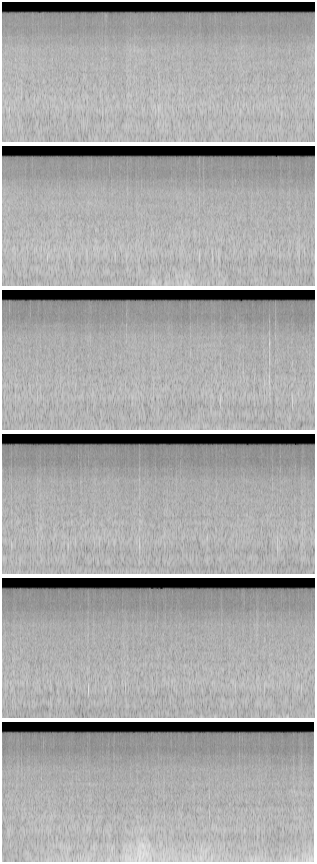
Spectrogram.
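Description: Steady rain falling during a thunderstorm, an even hiss, with a brief low rumble near the end.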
